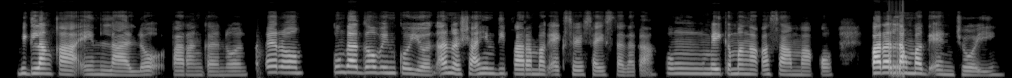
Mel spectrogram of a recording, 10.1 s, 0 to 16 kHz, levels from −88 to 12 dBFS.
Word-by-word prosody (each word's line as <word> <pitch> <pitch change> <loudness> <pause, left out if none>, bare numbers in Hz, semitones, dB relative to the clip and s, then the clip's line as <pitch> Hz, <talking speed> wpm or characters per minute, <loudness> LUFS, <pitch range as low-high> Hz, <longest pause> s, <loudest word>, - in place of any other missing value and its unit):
biglang 235 -1 +3
kain 195 0 0
lalo 170 +1 -3
parang 175 -1 -4
ganun. 170 +1 -9 0.2
Pero 270 -2 +1 0.3
kung 285 +1 -7
gagawin 270 -2 +4
ko 235 - -4
yun 180 -5 -4
ano 240 -2 +3
siya, 200 - +2
hindi 230 0 -6
para 210 -1 +2
mag-exercise 190 -3 -5
talaga 160 +1 -8
kung 230 -1 -8
may 225 0 +3
mga 215 -1 -1
kasama 185 -4 -3
ko 170 0 -7 0.4
para 260 +1 +11
lang 260 -1 +6
mag-enjoy. 180 -6 -4
205 Hz, 140 wpm, -24 LUFS, 180-235 Hz, 0.4 s, para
